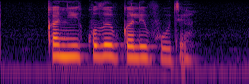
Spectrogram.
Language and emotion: Russian, neutral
